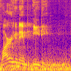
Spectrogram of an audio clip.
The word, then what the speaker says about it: EDI: Why are you named EDI? EDI is the phonetic pronunciation of EDI.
